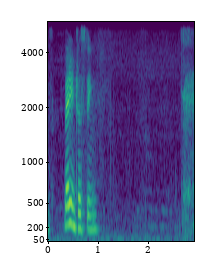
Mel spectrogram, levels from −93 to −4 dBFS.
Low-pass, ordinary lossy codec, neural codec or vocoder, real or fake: 5.4 kHz; none; none; real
